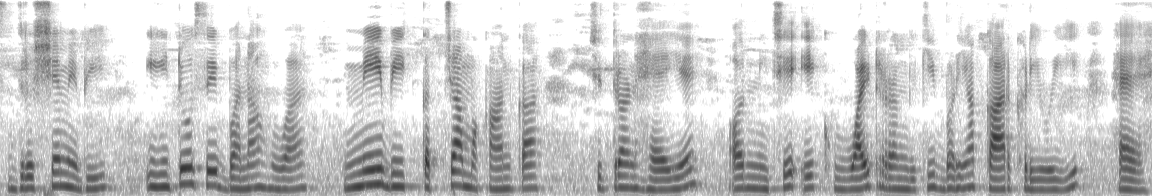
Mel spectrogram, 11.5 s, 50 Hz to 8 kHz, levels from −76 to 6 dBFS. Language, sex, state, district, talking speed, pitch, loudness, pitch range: Hindi, female, Uttar Pradesh, Muzaffarnagar, 130 wpm, 170 Hz, -21 LUFS, 160-190 Hz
